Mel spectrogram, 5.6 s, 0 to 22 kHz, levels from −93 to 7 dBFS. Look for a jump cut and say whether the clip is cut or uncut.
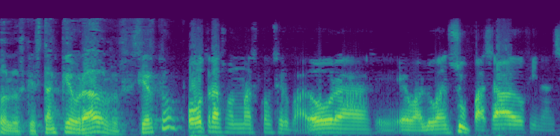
cut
